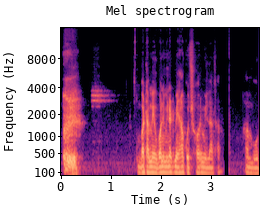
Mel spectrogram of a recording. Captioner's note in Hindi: गला साफ़ करने की आवाज़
